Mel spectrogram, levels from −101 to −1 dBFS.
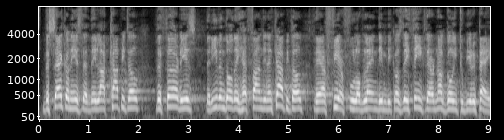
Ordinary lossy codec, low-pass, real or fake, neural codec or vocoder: none; none; fake; codec, 16 kHz, 16 kbps, FreqCodec, smaller model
